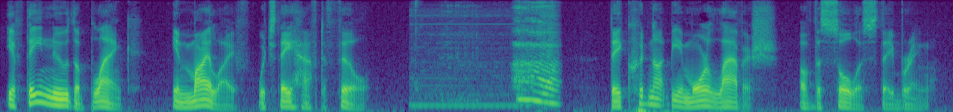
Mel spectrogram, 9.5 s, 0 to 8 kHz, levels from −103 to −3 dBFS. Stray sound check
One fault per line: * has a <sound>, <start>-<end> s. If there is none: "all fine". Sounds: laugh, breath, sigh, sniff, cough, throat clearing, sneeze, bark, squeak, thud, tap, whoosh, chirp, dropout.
* has a sigh, 4.1-5.6 s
